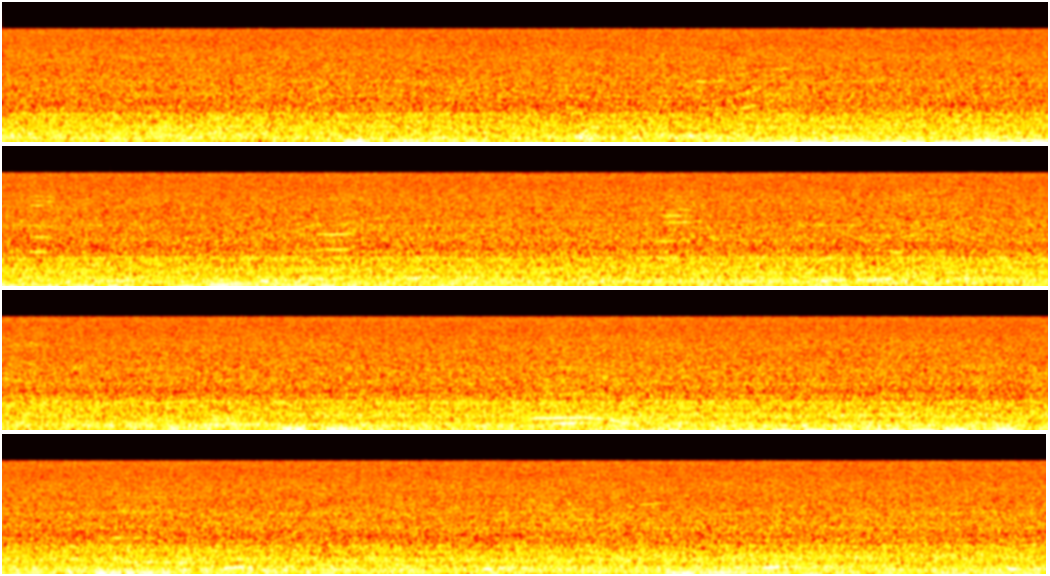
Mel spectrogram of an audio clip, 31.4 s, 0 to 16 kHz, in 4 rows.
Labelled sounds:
10.2	10.5	humpback whale, 1.4 to 1.5 kHz

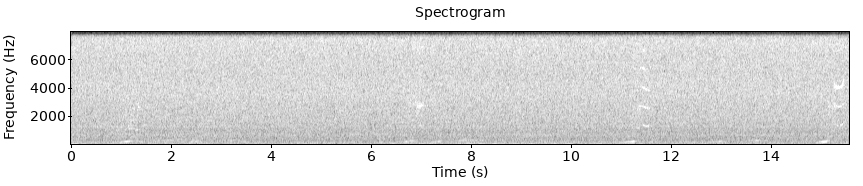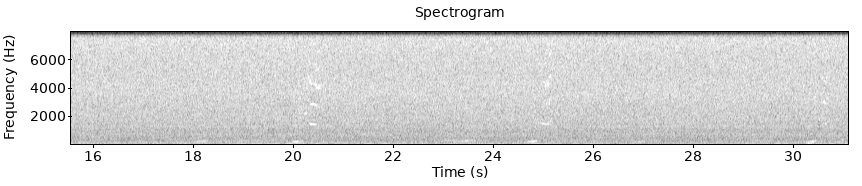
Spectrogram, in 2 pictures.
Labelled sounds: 11.3	11.6	humpback whale, 2.5 to 2.8 kHz
15.2	15.5	humpback whale, 3.9 to 4.6 kHz
20.3	20.6	humpback whale, 3.9 to 4.6 kHz

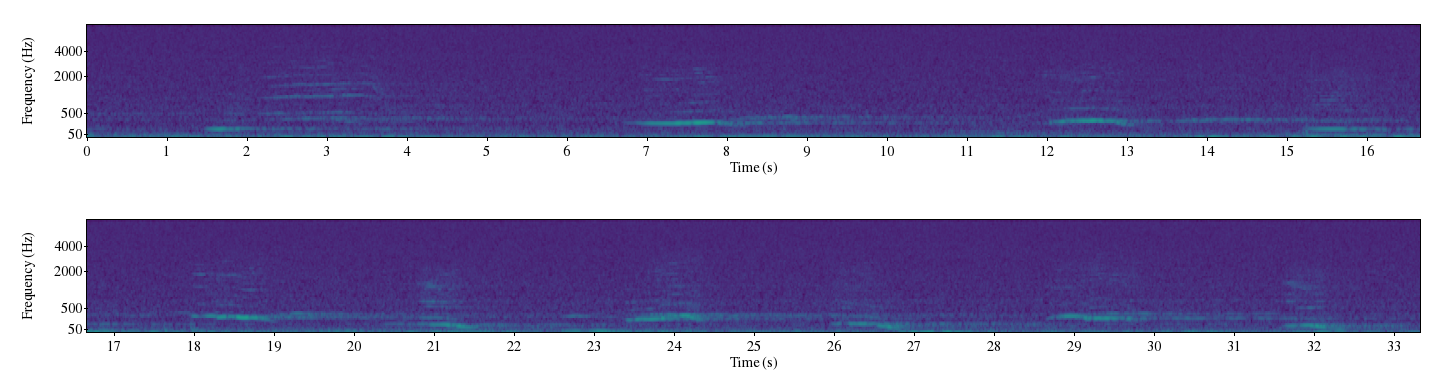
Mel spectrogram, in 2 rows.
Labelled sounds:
2.2	3.5	humpback whale, 0.96 to 2.7 kHz
7.1	7.5	humpback whale, 1.8 to 2.0 kHz
18.0	18.7	humpback whale, 1.6 to 2.0 kHz
20.8	21.1	humpback whale, 1.2 to 1.5 kHz
31.6	32.0	humpback whale, 1.0 to 1.5 kHz

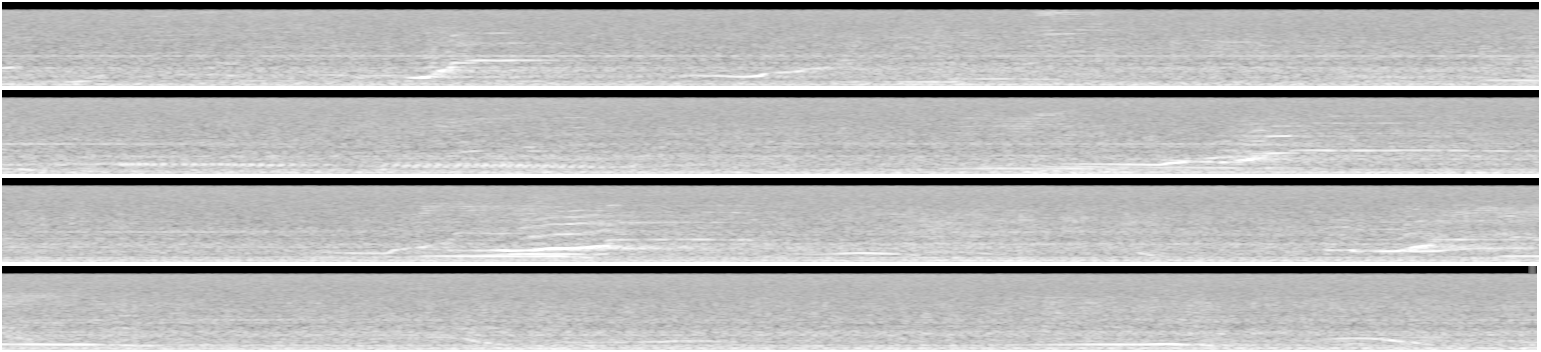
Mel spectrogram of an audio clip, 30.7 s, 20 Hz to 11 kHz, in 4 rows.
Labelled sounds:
2.3	2.8	humpback whale, 0.80 to 1.1 kHz
5.2	5.6	humpback whale, 6.4 to 7.2 kHz
13.9	14.8	humpback whale, 0.80 to 1.1 kHz
18.0	18.8	humpback whale, 0.96 to 2.5 kHz
22.5	22.8	humpback whale, 0.80 to 1.1 kHz
28.2	28.5	humpback whale, 3.0 to 3.3 kHz

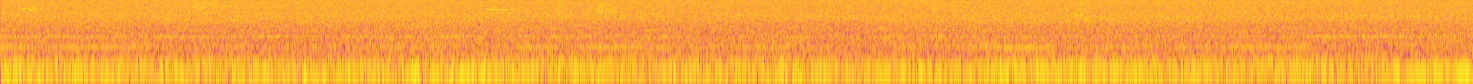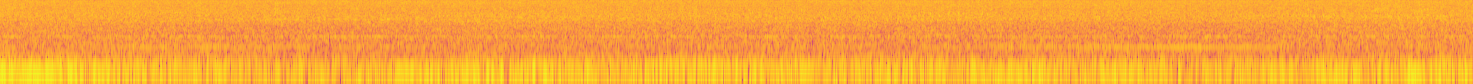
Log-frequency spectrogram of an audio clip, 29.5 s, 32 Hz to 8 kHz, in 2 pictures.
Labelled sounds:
4.8	5.2	Pacific white-sided dolphin, 4.0 to 4.3 kHz

